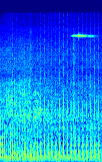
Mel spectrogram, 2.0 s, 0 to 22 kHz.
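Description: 2008 BMW G650 Xchallenge's single-cylinder engine on the move. Its revs drop right at the start, then it runs at low revs with each firing pulse heard as a distinct, even beat.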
